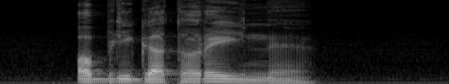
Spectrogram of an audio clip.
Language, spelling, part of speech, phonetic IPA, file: Polish, obligatoryjny, adjective, [ˌɔblʲiɡatɔˈrɨjnɨ], Pl-obligatoryjny.ogg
